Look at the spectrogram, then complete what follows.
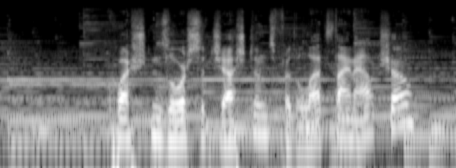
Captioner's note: voiceover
